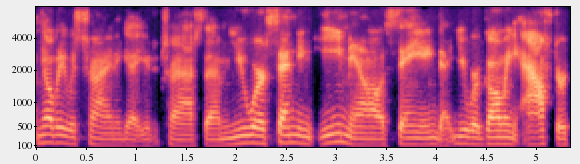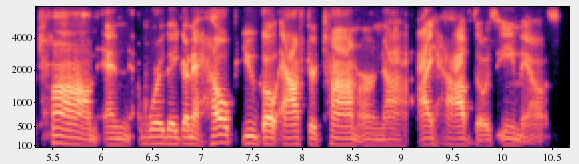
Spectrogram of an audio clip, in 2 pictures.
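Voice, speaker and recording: A woman's voice: extremely low pitch, normal speed, hardly any pauses, a bit bright, no room sound. A woman arguing on a live panel, confrontational and sarcastic, repeating words for emphasis, on lo-fi call audio. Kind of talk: argumentative live panel talk. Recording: dull, dry lo-fi call audio.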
